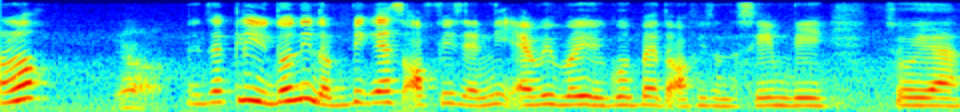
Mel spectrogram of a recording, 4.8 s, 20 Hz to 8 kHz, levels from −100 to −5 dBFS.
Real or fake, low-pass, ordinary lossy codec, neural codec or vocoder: real; 7.2 kHz; none; none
